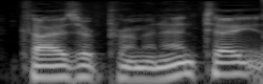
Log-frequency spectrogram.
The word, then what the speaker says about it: Kaiser Permanente: We're talking to the good folks from Kaiser Permanente. Is that the way you pronounce it? – Okay. Yes, that's correct.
